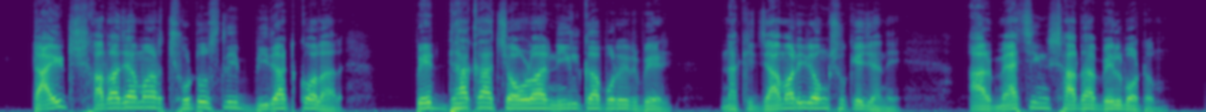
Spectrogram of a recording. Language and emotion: Bengali, neutral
